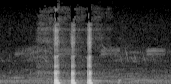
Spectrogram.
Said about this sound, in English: Actually, the birds are being too bloody noisy.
